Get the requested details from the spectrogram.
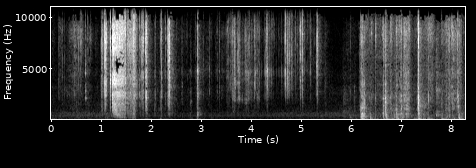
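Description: A phone rustles and knocks as it is handled close up.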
